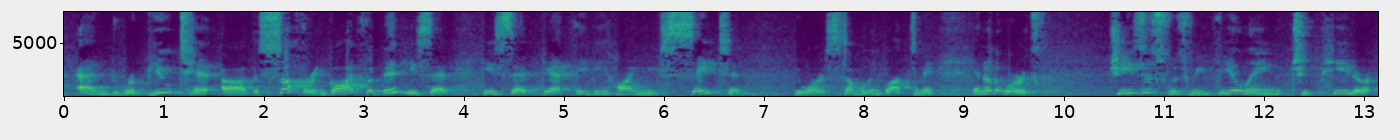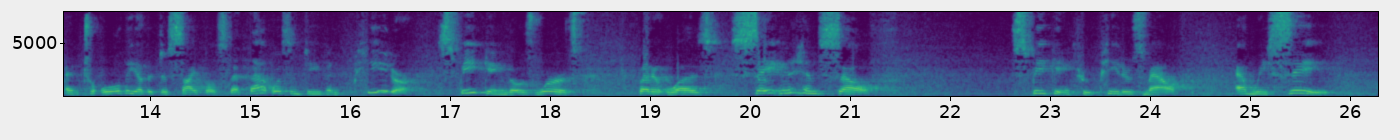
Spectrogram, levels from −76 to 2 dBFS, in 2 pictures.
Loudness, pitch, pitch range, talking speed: -18 LUFS, 200 Hz, 175-235 Hz, 130 wpm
